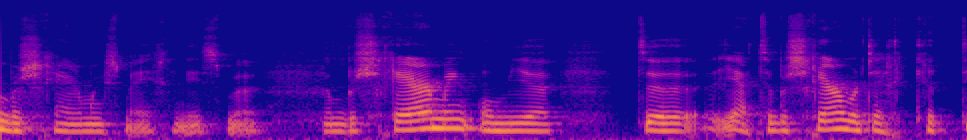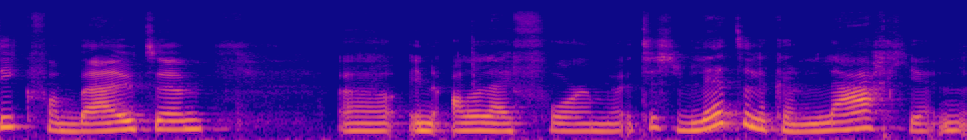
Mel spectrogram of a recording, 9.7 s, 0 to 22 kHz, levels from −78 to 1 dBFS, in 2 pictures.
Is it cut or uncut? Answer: cut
